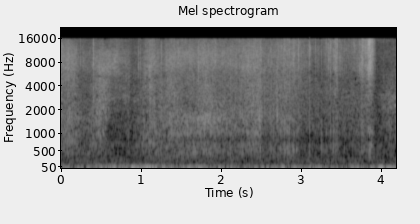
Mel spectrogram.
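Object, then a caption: Notebook with a sequin cover. Long dark-painted nails brush and scratch across the red and silver reversible sequin cover of a hand-sized notebook held up in the hand, flipping the sequins. Soft, continuous rustling and scratching carries bright crackling flicks, with a low steady hum underneath and two sharper scrapes standing out.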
